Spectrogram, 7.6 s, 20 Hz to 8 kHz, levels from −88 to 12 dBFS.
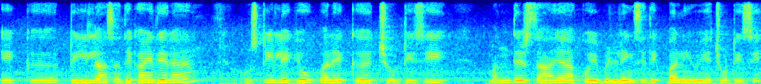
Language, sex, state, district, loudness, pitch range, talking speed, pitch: Hindi, male, Bihar, Araria, -22 LUFS, 205-220 Hz, 205 wpm, 210 Hz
